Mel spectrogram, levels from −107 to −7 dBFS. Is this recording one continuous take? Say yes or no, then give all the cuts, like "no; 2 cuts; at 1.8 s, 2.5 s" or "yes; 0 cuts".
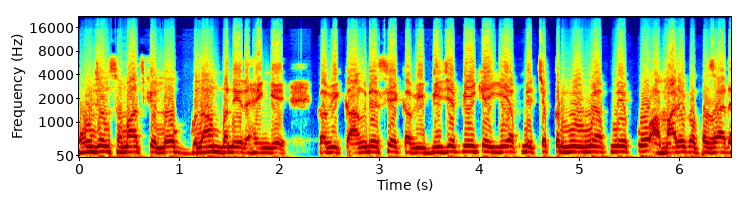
yes; 0 cuts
